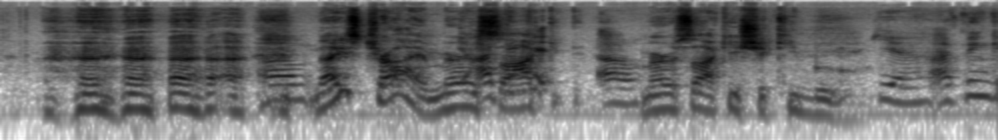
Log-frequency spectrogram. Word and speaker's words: Murasaki Shikibu: rope shizuku wait i'm going to try and pronounce this name marusaki shikibu nice try mirasaki murasaki shikibu yeah i think it's japanese yes and it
